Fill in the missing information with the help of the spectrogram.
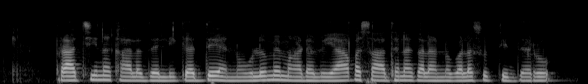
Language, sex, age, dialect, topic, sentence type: Kannada, female, 46-50, Coastal/Dakshin, agriculture, question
